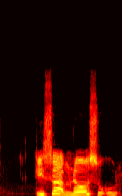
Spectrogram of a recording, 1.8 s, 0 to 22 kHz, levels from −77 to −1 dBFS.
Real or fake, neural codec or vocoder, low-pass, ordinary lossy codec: fake; vocoder, 44.1 kHz, 128 mel bands, Pupu-Vocoder; 14.4 kHz; none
